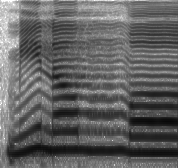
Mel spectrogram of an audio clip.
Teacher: Allah mad arid li sukun karena mad tabi'i bertemu huruf yang disukunkan karena waqaf. Mad tabi'inya fathah panjang pada huruf lam, huruf yang disukunkannya ha.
